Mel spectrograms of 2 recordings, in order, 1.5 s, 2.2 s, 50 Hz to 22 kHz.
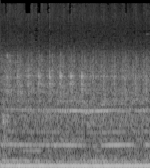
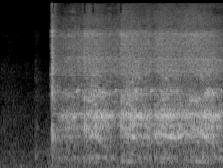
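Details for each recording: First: Saab 900 16v Turbo that stood 12 years, immobilizer bypassed, jump-started from a BMW battery after slow cranking: a steady low idle with quick even ticking. It runs but has no coolant, and its condition is unconfirmed. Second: Barn-find Saab 900 16v Turbo, stood 12 years, on a BMW battery with no coolant in it: a sudden catch, then an uneven hiss and patter settling into a continuous idle as it first comes alive.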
